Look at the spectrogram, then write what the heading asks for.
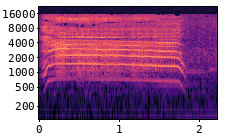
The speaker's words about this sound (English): I then heard my brother scream.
